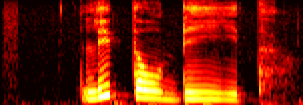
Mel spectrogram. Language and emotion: Russian, positive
